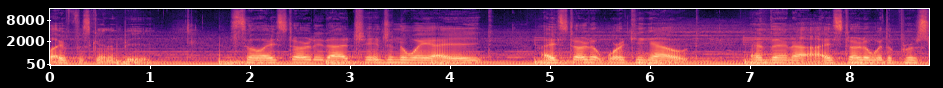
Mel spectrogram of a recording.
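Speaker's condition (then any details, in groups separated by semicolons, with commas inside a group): Cerebral palsy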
